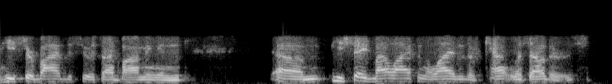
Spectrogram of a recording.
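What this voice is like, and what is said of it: Emotional voice. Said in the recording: “I have to apologize if I get a little emotional”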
